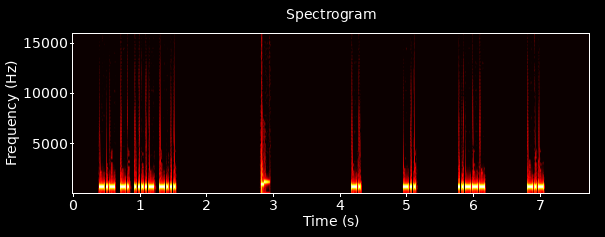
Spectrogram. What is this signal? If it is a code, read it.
Morse code, heard as a keyed tone, about 44 wpm, spaced as for 19 wpm, 700 Hz. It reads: KN4B ND2K
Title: USA Call Signs - 4 Characters - 8x Character Spacing - 45wpm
